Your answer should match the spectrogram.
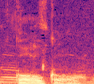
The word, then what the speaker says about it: Gogo: His name is Gogo, which the pronunciation is the same as the 55 in Japanese.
